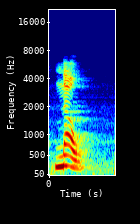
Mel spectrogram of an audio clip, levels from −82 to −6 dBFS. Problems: none marked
